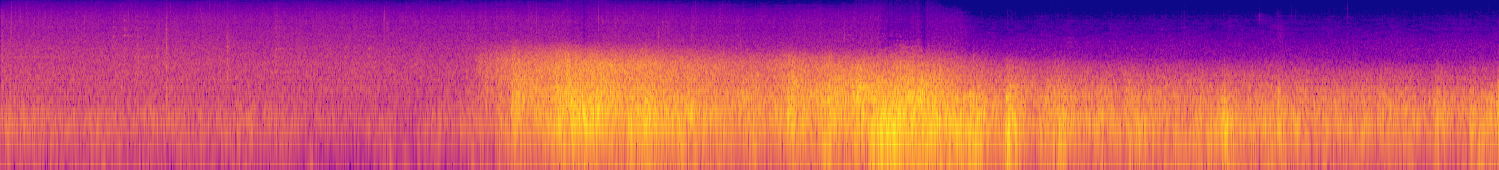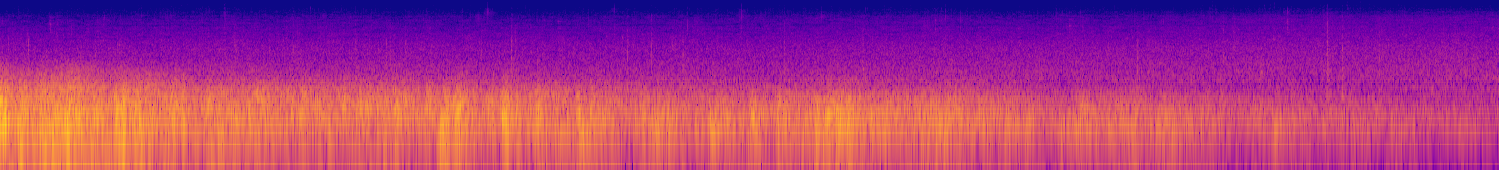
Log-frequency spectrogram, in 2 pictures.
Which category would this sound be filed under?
Sound effects > Natural elements and explosions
